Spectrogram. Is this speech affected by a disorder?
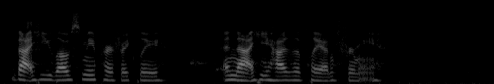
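Yes: cleft lip and palate.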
